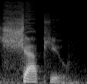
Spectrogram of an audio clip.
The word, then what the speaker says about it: Chaput: I don't know if I said that. My staff is back there, and so they'll correct me. Now they said I mispronounced it again. So anyway, it's Chaput. There we go. Got it right.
